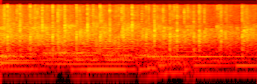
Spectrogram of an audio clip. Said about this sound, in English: Tonight, celebrate God with a clap offering. That clap is not good.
